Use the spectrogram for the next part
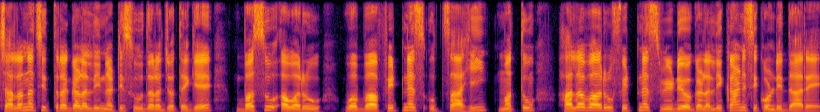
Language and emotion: Kannada, neutral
